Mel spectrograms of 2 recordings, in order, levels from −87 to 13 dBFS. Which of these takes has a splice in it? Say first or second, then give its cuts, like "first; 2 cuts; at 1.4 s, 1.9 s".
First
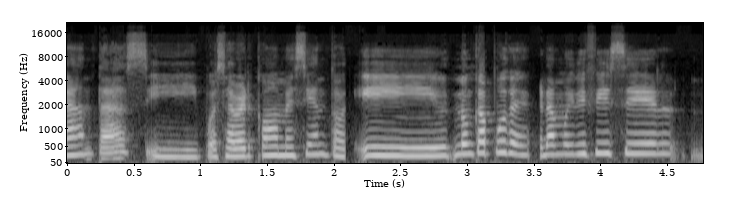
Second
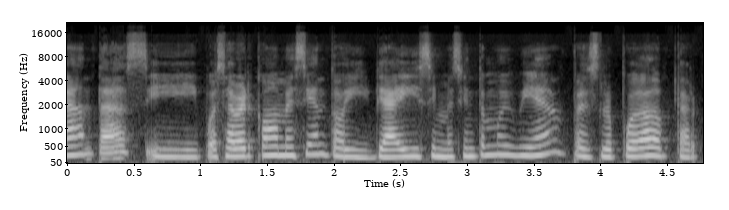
first; 2 cuts; at 2.1 s, 3.6 s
